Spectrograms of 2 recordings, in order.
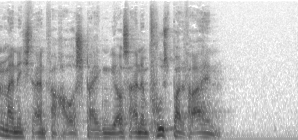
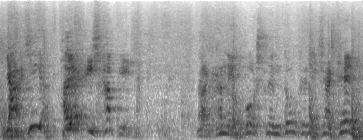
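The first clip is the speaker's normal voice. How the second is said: very high, loud triumphant cry; excited shout; 9 semitones higher, 6 dB louder than usual. Acted. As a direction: shout as you seize him. Grabbing intruder in dark. (aufgeregter, lauter Ruf)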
